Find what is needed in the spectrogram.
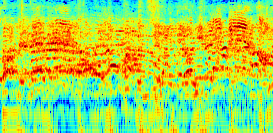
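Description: A group of children shouting and singing over loud dance music with a steady bass beat.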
